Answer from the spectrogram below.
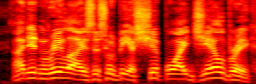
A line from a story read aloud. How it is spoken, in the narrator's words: Saffinger called out to the woman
